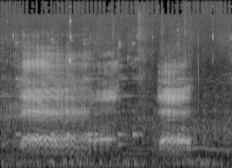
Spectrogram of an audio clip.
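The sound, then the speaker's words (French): Two sheep bleats from a ewe and her first lamb, a longer wavering call followed by a shorter one, with a quiet farmyard background and no talking. “Là, c'est son premier agneau en fait.”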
